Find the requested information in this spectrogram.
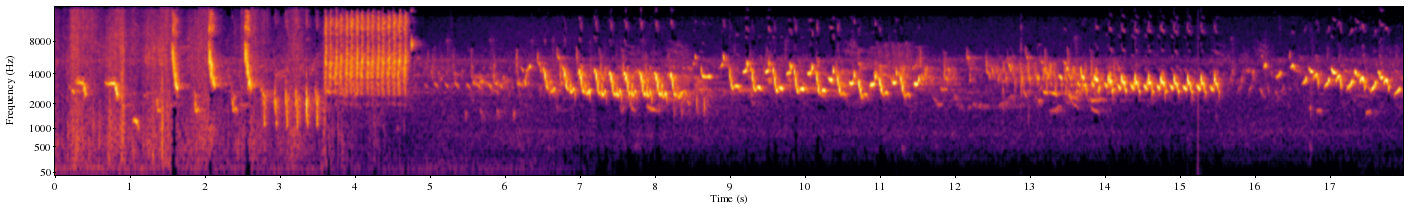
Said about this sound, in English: The birds sing in the canopy above, and I'm starting to learn their calls.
